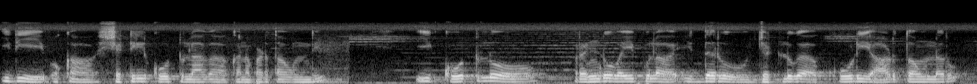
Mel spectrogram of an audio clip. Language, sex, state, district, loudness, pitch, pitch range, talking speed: Telugu, male, Telangana, Mahabubabad, -15 LUFS, 120 Hz, 110-135 Hz, 110 wpm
